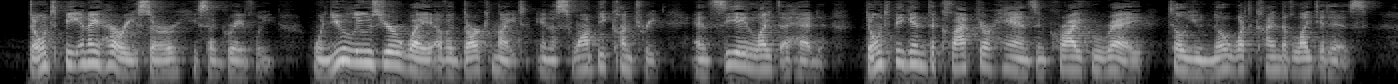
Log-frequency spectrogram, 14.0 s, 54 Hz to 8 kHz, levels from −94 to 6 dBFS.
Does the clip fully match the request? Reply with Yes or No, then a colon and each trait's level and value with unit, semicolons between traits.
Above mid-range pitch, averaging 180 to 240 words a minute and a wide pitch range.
No: medium, 150 Hz; average, 195 wpm; wide, 6.0 semitones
